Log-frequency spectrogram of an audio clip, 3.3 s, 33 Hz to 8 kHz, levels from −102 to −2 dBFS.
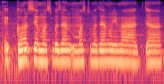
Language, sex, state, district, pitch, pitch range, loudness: Gujarati, male, Gujarat, Gandhinagar, 150 Hz, 145-150 Hz, -15 LUFS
